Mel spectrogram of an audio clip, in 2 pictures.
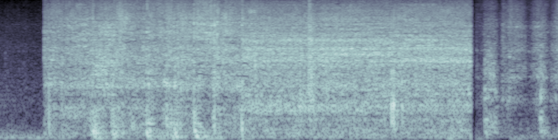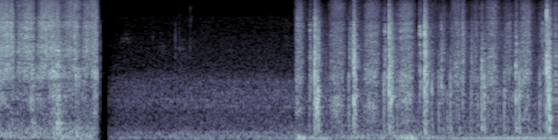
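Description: A loud steady hiss for the first three seconds or so, then a stiff brush scrubbing a car's floor and interior in short, rough, rapidly repeated strokes, broken by a brief near-silent gap.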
